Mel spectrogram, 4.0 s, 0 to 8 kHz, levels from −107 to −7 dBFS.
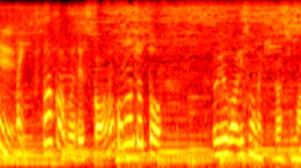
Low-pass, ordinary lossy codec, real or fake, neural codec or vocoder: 7.2 kHz; Opus, 24 kbps; real; none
